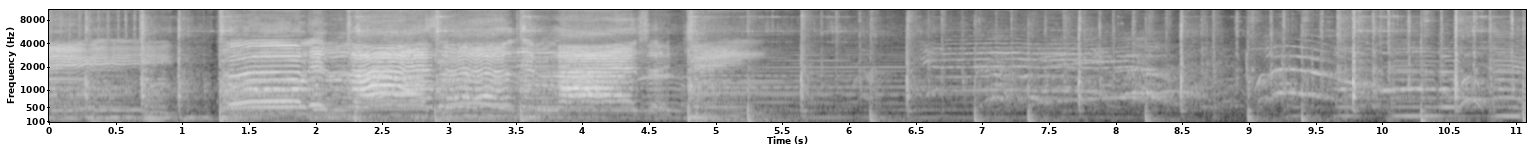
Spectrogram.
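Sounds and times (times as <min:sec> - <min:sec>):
live acoustic band playing: 0:00.0 - 0:07.9, 0:08.7 - 0:11.0
sharp percussive hits: 0:04.8 - 0:11.0.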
